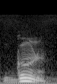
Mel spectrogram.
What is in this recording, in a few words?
voiced velar, sindhi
